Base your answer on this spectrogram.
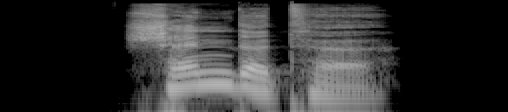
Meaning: inflection of schänden: 1. first/third-person singular preterite 2. first/third-person singular subjunctive II
- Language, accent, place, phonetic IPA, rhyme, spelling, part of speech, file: German, Germany, Berlin, [ˈʃɛndətə], -ɛndətə, schändete, verb, De-schändete.ogg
